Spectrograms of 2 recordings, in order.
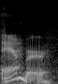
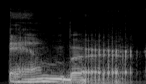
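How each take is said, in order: First: It is said in a light, casual way. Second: It is said in a slow, sensual way. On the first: Finding a useful item is pleasant but ordinary. The speaker calls it right. "It should be kind of like, oh cool, amber, like neat" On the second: The item is treated with odd, seductive feeling. The speaker calls it wrong. "why is it so sensual?"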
